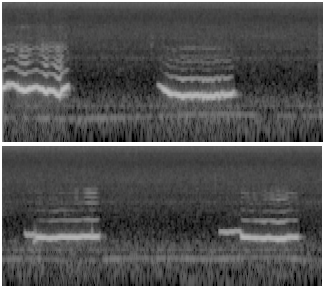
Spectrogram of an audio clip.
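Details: Sleeping cat snoring: four tonal, slightly wavering moan-like breaths, each about a second long, spaced roughly every two to three seconds, with a faint low hum running steadily underneath.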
